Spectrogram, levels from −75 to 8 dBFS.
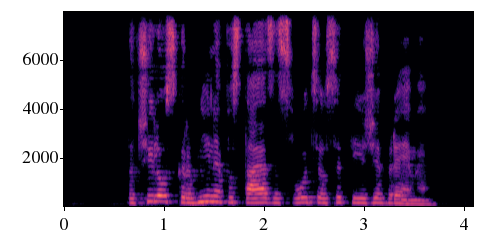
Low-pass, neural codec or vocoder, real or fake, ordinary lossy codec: none; none; real; none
